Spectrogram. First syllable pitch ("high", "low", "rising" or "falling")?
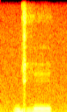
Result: low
